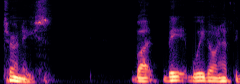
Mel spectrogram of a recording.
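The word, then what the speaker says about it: Tönnies: over the O so instead of calling it tanes t o n it's you it's you know effectively with the uml it's it's pronounced turnes but we don't have to get technical here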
